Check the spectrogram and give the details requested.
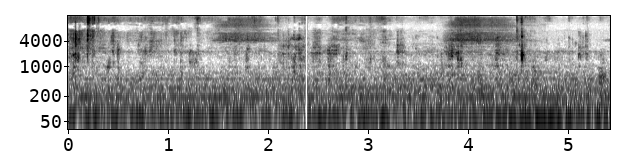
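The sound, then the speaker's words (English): Steady chewing with soft wet crunches and small clicks as someone eats a meal that includes freshly made chips with salsa, a low hum underneath and no talking. “We're basically vegan after this meal is what I'm trying to say over here.”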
